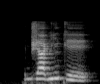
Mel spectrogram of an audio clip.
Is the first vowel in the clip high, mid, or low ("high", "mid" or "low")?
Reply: low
